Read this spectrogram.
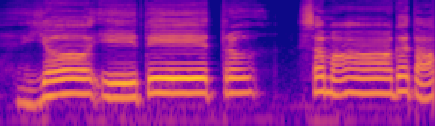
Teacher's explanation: ता में आ की मात्रा के साथ विसर्ग है तो हा पढ़ेंगे आखरी में हा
